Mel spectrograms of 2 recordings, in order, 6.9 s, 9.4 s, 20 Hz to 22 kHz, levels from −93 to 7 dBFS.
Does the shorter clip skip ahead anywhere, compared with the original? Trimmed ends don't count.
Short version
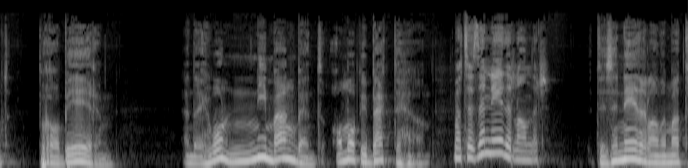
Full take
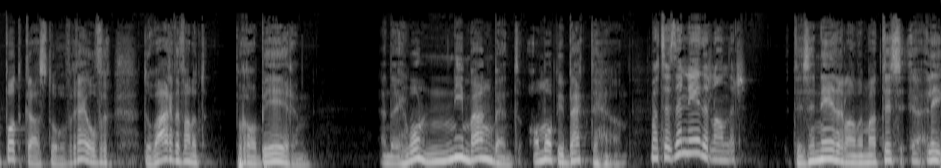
no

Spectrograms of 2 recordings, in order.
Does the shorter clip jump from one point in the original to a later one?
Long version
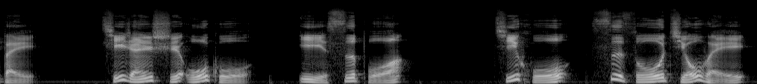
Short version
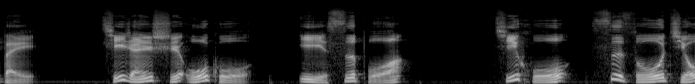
no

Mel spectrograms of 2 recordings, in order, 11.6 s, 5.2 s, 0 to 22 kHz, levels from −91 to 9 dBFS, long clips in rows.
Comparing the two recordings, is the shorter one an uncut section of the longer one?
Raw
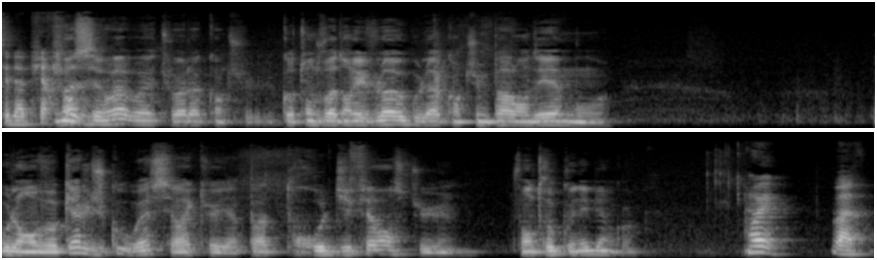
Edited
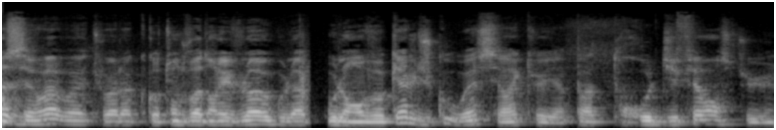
no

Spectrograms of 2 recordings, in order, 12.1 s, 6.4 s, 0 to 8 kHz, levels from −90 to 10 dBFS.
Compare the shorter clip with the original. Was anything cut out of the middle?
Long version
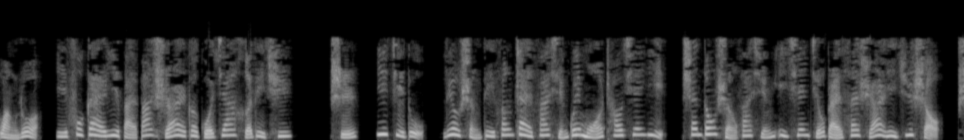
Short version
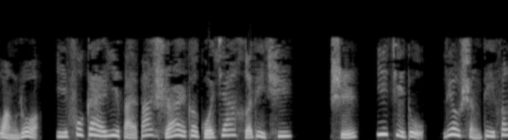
no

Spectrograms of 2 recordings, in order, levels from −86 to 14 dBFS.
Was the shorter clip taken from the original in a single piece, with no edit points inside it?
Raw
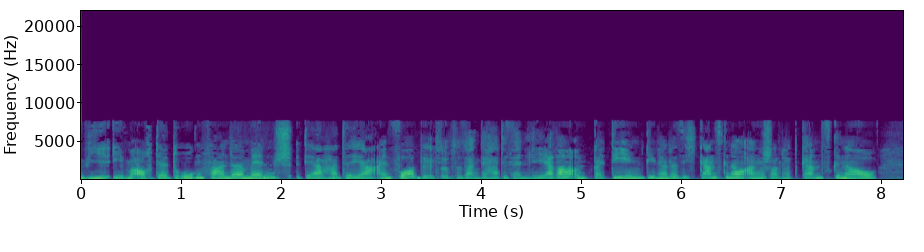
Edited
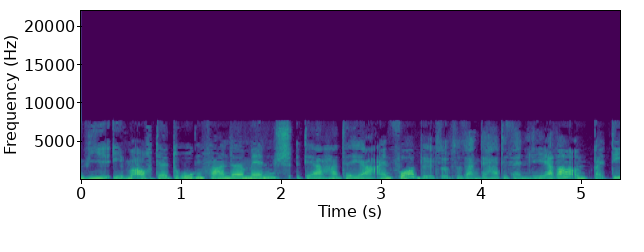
yes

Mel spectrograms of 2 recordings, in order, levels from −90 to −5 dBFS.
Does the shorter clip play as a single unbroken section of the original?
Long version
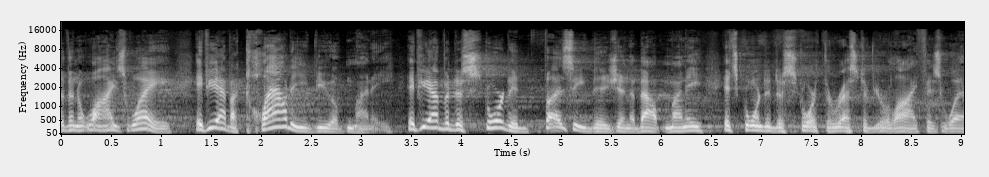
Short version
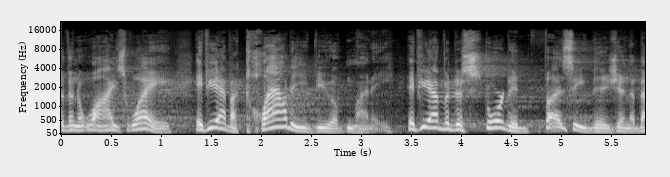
yes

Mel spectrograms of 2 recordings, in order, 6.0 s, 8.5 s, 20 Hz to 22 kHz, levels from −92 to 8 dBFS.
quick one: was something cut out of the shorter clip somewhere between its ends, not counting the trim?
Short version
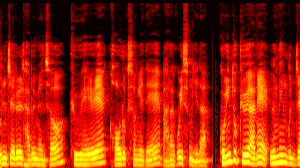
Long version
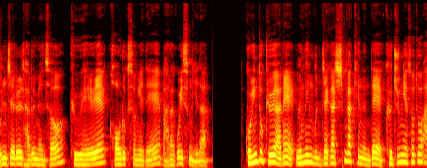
yes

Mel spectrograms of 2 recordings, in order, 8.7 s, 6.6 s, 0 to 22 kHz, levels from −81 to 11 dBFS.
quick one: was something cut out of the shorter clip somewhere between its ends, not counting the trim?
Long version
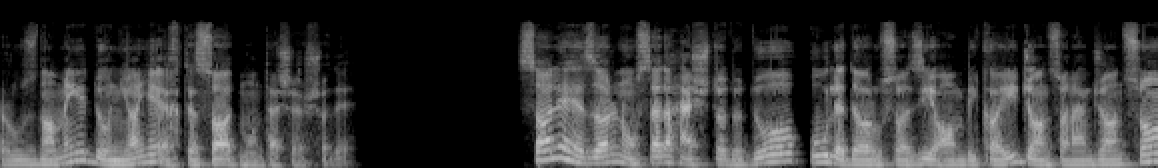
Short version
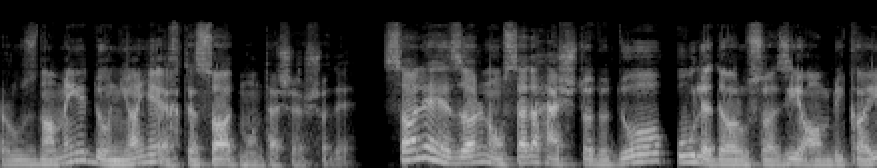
yes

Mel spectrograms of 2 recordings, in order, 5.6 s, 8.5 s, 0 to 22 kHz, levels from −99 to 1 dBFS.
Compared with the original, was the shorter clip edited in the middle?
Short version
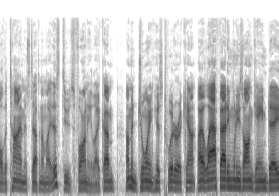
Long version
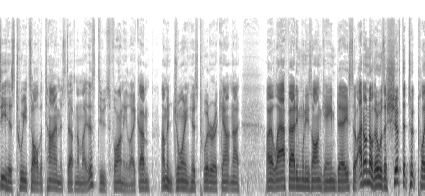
yes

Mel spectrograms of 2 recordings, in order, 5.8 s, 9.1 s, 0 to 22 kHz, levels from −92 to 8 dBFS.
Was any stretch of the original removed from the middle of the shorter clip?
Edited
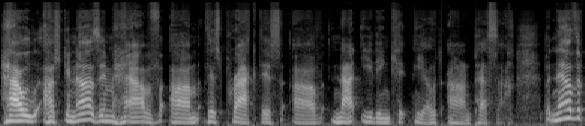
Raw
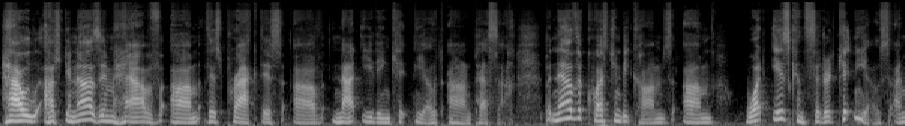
no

